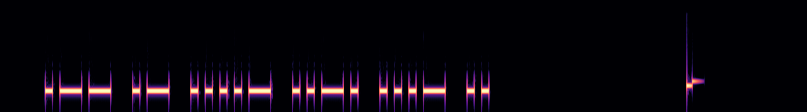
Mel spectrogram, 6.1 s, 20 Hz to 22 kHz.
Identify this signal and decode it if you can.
Morse code, heard as a keyed tone, about 22 wpm, 700 Hz. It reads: WA4FVI
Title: USA Call Signs 22wpm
